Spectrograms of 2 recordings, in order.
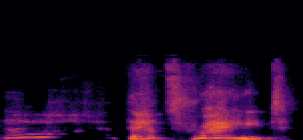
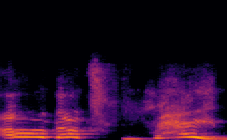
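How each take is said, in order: First: Slow, gentle "Oh, that's right"; dawning realization. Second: A bigger, delighted second "Oh, that's right"; excited realization. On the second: Host mimicking listeners' hearts, a high slow excited realization. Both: Retold or imitated. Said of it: "your hearts are like".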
